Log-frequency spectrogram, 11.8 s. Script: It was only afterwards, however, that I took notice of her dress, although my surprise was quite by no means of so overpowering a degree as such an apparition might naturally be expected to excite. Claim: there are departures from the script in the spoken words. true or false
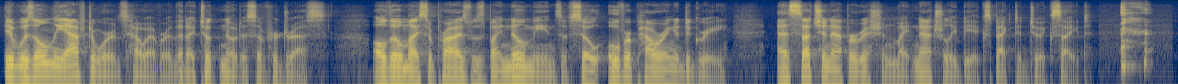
true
